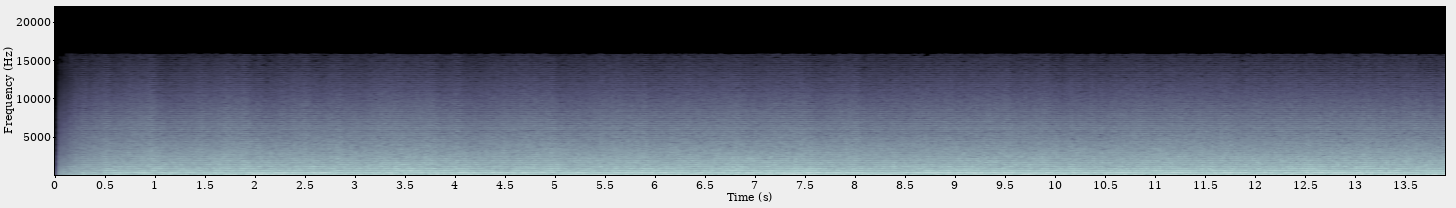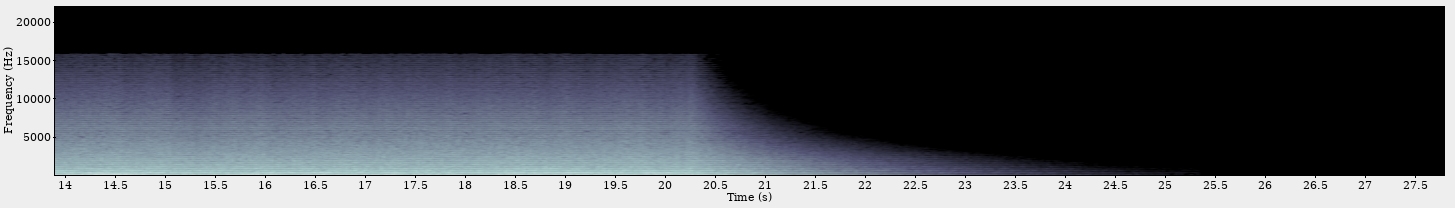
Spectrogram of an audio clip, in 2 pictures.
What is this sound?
strange ambience i made using that noise layer from the LMMS' gameboy emulator with a big amount of reverb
